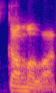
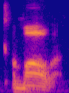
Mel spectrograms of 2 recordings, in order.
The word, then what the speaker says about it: Kamala: by the way manisha it's kamala not kamala the way she pronounces it she doesn't say kamala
